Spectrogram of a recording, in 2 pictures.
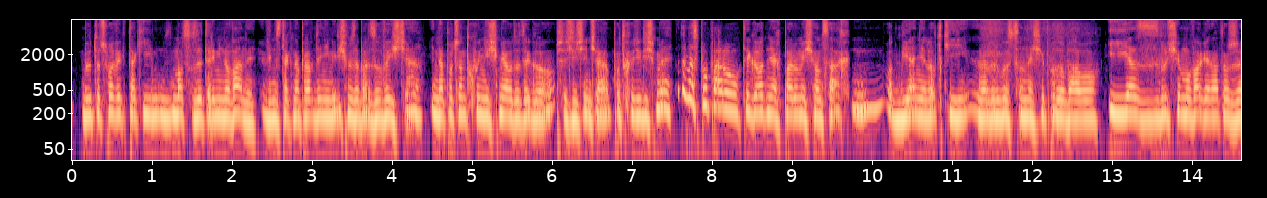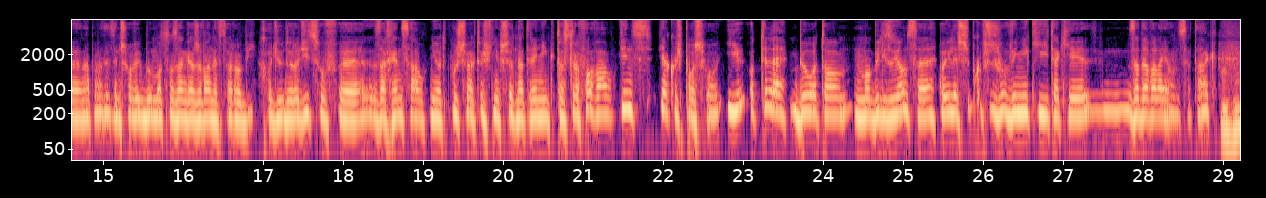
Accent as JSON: {"language": "Polish", "town": "Płock", "region": "Masovian Voivodeship", "country": "Poland", "tie": "born or raised there", "said": "ja zaczynałem od tenisa stołowego w mojej rodzinnej miejscowości w Płocku"}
